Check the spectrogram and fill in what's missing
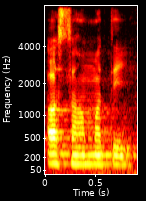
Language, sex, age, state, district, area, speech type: Maithili, male, 18-30, Bihar, Madhubani, rural, read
